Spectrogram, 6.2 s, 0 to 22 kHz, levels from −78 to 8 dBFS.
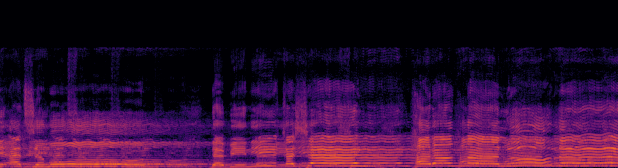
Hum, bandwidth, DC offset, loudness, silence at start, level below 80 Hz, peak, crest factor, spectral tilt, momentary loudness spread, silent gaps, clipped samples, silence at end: none; 16 kHz; under 0.1%; -24 LUFS; 0 s; -58 dBFS; -8 dBFS; 16 dB; -1 dB/octave; 8 LU; none; under 0.1%; 0 s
